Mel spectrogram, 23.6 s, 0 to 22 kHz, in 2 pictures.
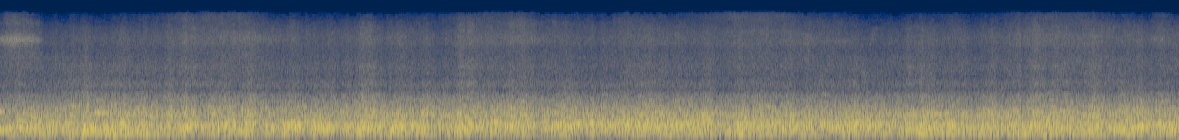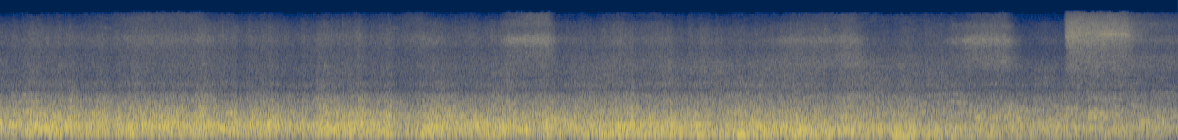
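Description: Keihan 2400 series electric commuter train pulling into the platform, a steady rolling noise from its wheels on the rails. Short high squeals come a few times near the end as it brakes to a stop.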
